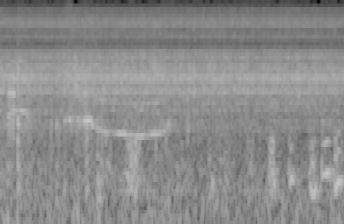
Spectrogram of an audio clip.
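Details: A single drawn-out puppy whine slides slowly downward. It comes from a litter that includes Farmer, a crier, along with Dale and a little runt. Faint hiss and soft shuffling sounds continue afterward.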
